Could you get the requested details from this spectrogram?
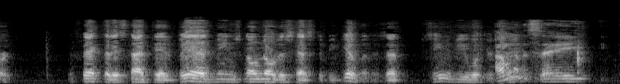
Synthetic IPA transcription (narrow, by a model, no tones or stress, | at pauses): ðɨfæk̚ðɨɾɨtsnət̪̚dɨt̚b̥ɛd̚mĩnznoʊnoʊɾɨshæz̥tɨbiɡɪvə̰̃nɨ̰zðɨt̚ | sĩmtʰɨbiwʌt͡ʃə˞ãɪ̃mɡʌnɨseɪ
